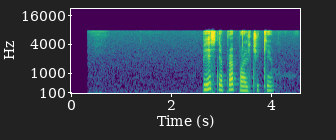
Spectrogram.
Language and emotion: Russian, neutral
